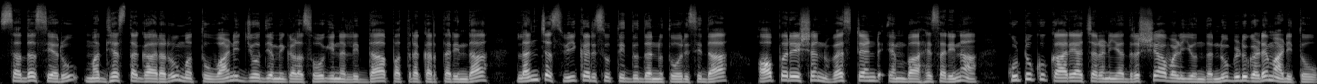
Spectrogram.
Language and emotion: Kannada, neutral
